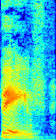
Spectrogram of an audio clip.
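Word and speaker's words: Badb: ever have I seen, I think it's pronounced Bave. It's this weird name. It's like B-A-D-B, but I think the D-B is supposed to be pronounced like a V, from what I can gather.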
